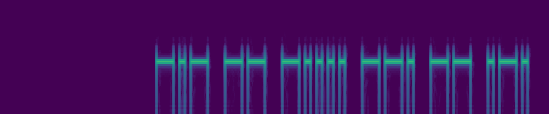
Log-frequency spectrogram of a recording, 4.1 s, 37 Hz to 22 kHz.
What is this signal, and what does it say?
Morse code, heard as a keyed tone, about 28 wpm, 700 Hz. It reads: KM6GMR
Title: USA Call Signs 28wpm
